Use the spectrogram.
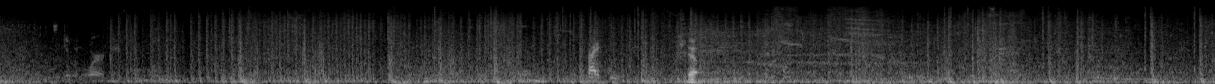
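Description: Rapid gunfire in the video game Helldivers, including autocannon fire, crackling continuously at moderate distance under a busy battle soundscape, with players talking over it.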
